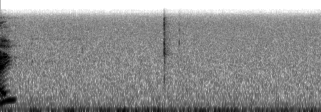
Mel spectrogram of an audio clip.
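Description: A single computer mouse click about a second in, over a low steady hum and hiss. The last of a spoken word trails off at the very start.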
